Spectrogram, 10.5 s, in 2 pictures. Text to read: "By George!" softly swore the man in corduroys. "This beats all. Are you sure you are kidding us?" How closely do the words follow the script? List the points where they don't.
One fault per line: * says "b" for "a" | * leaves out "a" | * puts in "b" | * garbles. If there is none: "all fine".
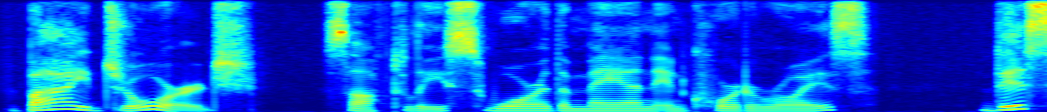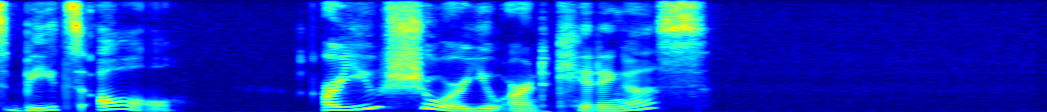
* says "aren't" for "are"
